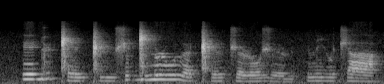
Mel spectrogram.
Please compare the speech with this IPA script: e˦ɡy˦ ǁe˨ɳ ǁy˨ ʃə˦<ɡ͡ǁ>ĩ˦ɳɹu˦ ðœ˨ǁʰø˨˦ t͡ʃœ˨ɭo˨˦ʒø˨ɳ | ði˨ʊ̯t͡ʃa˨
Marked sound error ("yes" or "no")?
no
